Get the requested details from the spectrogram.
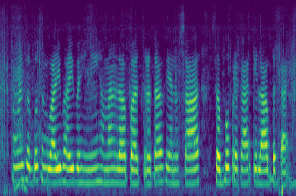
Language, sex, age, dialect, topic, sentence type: Chhattisgarhi, female, 18-24, Eastern, banking, question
